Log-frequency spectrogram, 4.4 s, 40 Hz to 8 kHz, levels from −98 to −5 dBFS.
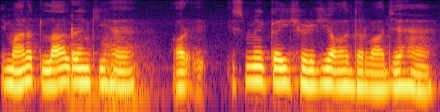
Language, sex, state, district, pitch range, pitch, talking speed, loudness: Hindi, male, Jharkhand, Ranchi, 135-160 Hz, 150 Hz, 165 wpm, -13 LUFS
